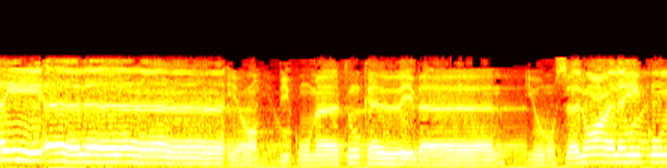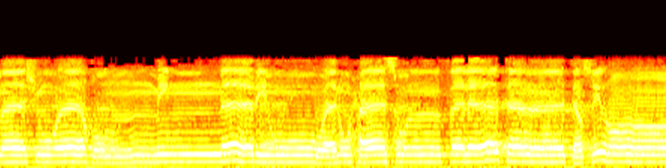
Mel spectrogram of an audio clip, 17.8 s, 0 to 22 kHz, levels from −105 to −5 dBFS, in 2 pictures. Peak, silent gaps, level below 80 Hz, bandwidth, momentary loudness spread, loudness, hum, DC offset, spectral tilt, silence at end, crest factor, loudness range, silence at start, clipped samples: 0 dBFS; none; -36 dBFS; 5.4 kHz; 7 LU; -7 LUFS; none; 2%; -7 dB/octave; 0 s; 6 dB; 3 LU; 0 s; 2%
